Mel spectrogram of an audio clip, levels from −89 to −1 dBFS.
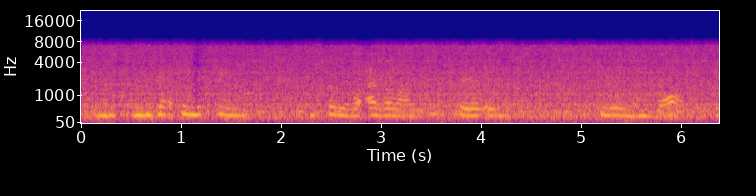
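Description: From 0 s to the end, a second voice runs under the main speech, only a little quieter than it, heard through a top end that stops around 8 kHz. That other side's voice leaking through likely comes from a loudspeaker the echo canceller failed to fully remove.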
